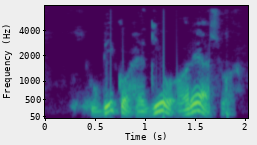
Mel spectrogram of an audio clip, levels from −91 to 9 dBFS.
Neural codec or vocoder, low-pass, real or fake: none; 7.2 kHz; real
